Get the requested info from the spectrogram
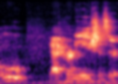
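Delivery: plain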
